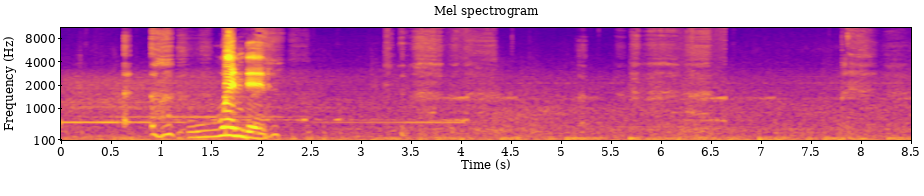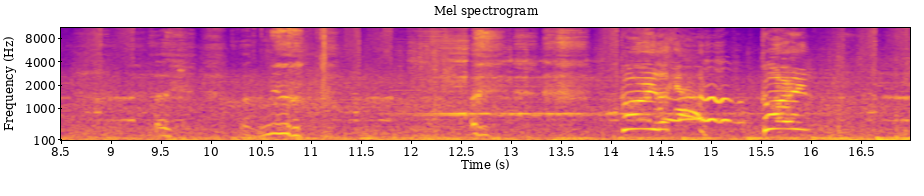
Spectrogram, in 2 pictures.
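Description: A young woman exclaims and talks with animation close to a microphone.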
